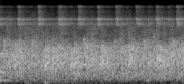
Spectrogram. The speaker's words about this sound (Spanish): Denle un aplauso al Señor, por favor, esta mañana.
